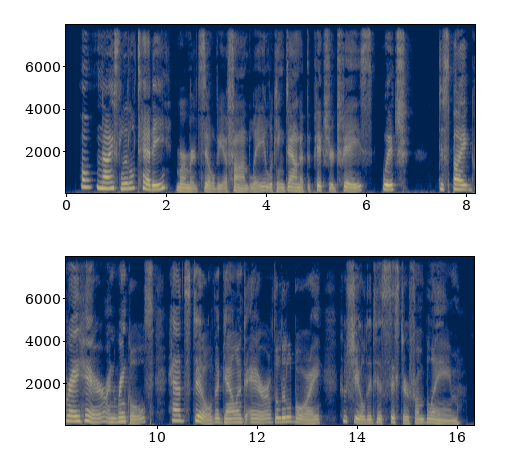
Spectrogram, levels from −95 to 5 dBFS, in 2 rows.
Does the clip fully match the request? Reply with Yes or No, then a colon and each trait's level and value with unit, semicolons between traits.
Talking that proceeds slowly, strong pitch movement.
Yes: slow, 120 wpm; wide, 6.0 semitones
